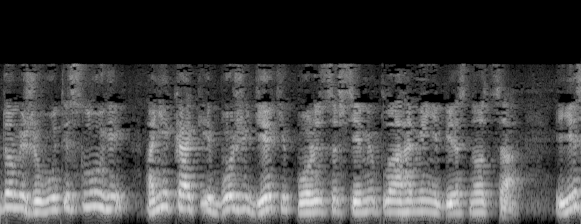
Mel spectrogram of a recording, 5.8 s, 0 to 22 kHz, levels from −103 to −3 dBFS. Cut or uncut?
cut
